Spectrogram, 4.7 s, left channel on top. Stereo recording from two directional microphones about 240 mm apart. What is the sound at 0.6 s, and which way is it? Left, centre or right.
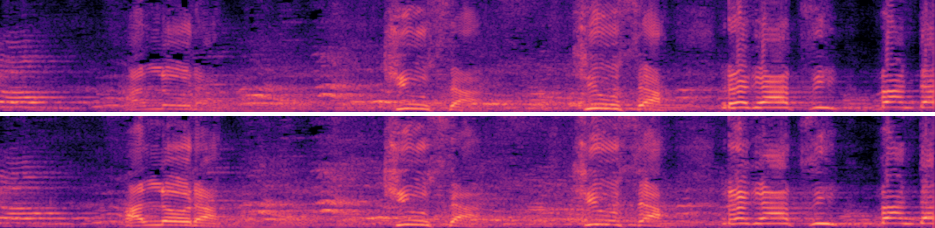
Speech, centre.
